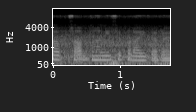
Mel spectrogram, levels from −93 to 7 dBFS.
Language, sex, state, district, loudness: Hindi, female, Jharkhand, Sahebganj, -37 LUFS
